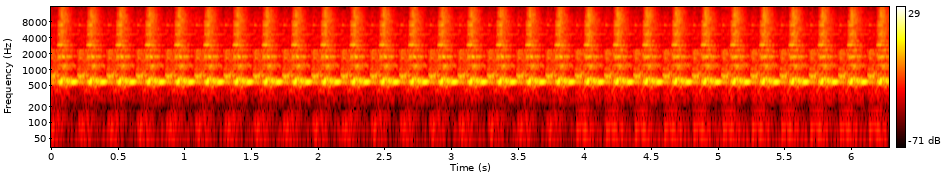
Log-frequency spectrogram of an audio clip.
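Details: Temporal bone (Felsenbein) MRI on a GE 3T scanner, axial diffusion-weighted (DWI) sequence: loud, steady, rapid electronic chirping pulses about 136 a minute; normal MRI scanner noise.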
